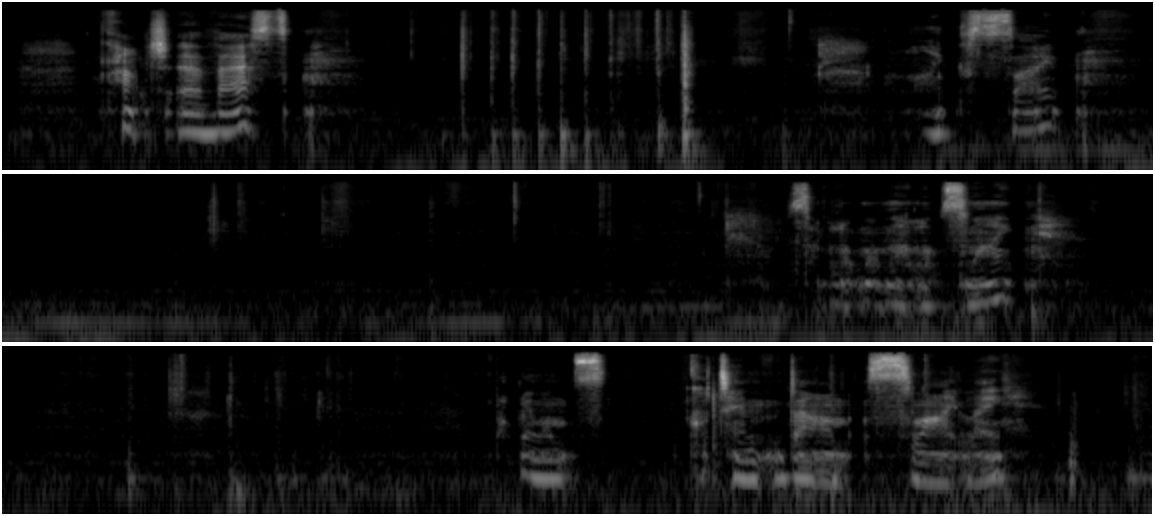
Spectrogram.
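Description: Paper and cloth rustle and crinkle under hands.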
